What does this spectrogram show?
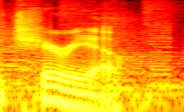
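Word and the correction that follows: Chourio: Jackson Churio. – Churio.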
